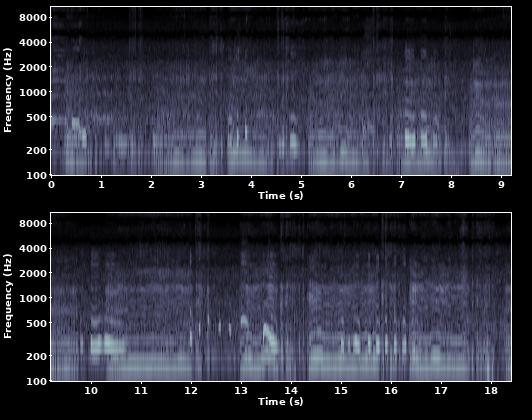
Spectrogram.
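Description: Small dog growling over and over in long, wavering growls that rise and fall, guarding its plush toy each time a hand touches it.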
